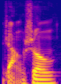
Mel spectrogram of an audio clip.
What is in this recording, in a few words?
"zhang3sheng1", Chinese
